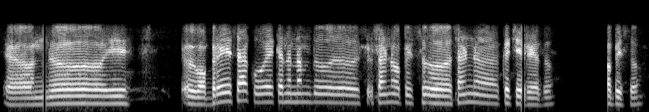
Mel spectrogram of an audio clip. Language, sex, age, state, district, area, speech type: Kannada, male, 18-30, Karnataka, Uttara Kannada, rural, conversation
